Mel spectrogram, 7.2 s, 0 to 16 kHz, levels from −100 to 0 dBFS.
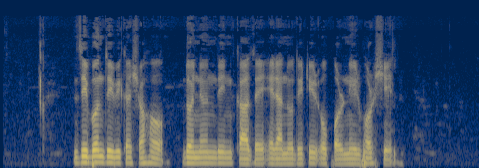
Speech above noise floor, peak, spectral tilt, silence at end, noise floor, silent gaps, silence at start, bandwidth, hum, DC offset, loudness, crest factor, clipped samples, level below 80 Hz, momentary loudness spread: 50 dB; -6 dBFS; -7.5 dB/octave; 1.15 s; -75 dBFS; none; 1.1 s; 11 kHz; none; under 0.1%; -25 LUFS; 20 dB; under 0.1%; -52 dBFS; 16 LU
